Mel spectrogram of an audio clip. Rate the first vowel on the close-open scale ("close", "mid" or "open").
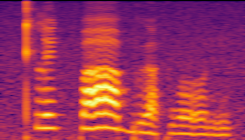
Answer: mid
